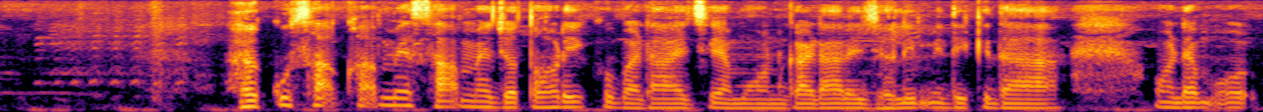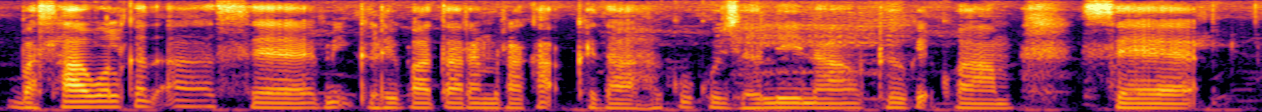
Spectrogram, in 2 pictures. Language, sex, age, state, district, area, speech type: Santali, male, 18-30, West Bengal, Uttar Dinajpur, rural, spontaneous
